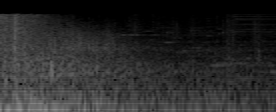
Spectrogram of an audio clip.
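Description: A Confringo blast spell goes off in the video game Hogwarts Legacy: one loud, close explosive boom with a heavy low-end burst that rumbles and fades over a couple of seconds, with no talk.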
